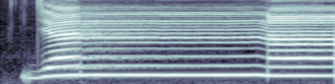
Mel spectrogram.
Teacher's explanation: nah hukum tajwidnya Mad thi'i muqaddar sebab Nun berharakat fathah panjang cara bacanya Nun dipanjangkan dua harakat · jelas lahum Jan nunnya dihukumi dengan gunah musyaddadah sebab Nun bertasdid cara bacanya berdengung bunyi dengungan nya tahan kurang lebih dua harakat Janna nah hukum tajwidnya Mad thi'i muqaddar sebab Nun berharakat fathah · Cara bacanya berdengung, bunyi dengungannya tahan kurang lebih 2 harokat. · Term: gunnah musyaddadah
